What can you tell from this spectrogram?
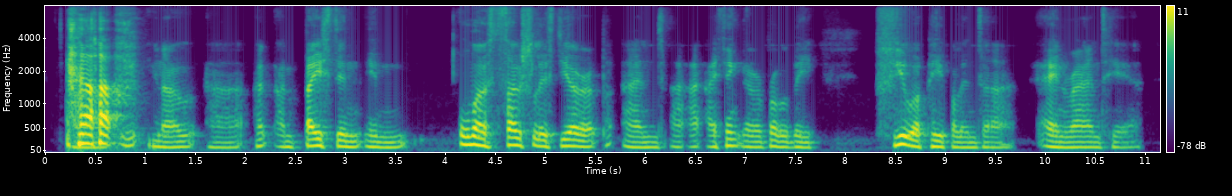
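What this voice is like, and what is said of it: British accent. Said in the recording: “my funny British accent”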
